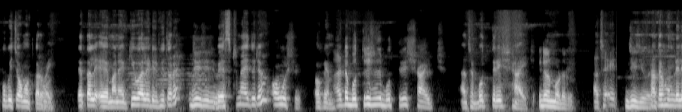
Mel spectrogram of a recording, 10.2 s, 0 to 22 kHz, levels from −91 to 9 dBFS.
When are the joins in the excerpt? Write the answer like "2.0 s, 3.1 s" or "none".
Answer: 5.1 s, 9.1 s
